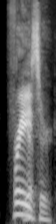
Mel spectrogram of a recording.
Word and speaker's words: Fraser: You say it like a Z. Fraser.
